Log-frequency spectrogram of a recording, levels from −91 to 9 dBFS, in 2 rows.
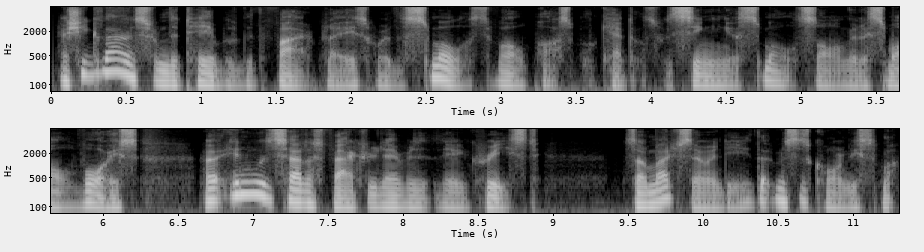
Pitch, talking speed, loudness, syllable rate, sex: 100 Hz, 195 wpm, -22 LUFS, 6.1 syllables/s, male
